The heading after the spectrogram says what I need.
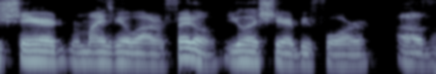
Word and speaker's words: Alfredo: I sense you can, to roll your R when you say my name, brother. It's Alfredo. Not Alfredo. Alfredo.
